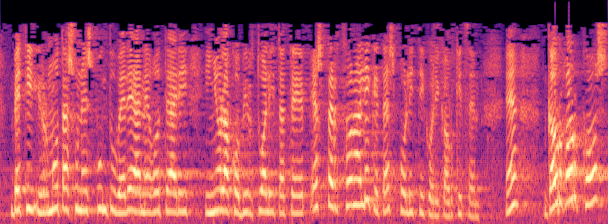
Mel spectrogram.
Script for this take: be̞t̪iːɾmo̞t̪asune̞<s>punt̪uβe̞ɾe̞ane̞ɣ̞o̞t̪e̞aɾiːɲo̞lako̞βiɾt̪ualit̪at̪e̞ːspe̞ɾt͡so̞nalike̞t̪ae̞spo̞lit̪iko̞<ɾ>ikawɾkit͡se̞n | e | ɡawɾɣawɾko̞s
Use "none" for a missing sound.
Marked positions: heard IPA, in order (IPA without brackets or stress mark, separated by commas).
s, ɾ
